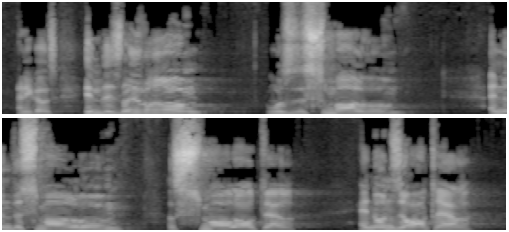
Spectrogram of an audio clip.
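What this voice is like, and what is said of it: Thick Hebrew German accent. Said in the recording (Dutch): “he has this thick, like, Hebrew German accent”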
